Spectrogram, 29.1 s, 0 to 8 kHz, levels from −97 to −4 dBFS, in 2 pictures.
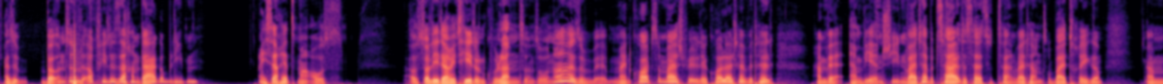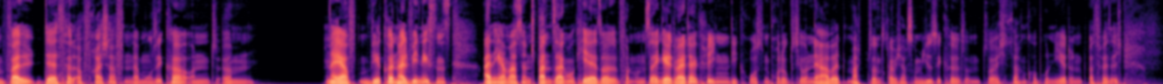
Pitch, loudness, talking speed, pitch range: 190 Hz, -25 LUFS, 185 wpm, 175-205 Hz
